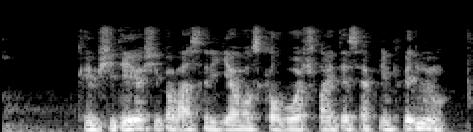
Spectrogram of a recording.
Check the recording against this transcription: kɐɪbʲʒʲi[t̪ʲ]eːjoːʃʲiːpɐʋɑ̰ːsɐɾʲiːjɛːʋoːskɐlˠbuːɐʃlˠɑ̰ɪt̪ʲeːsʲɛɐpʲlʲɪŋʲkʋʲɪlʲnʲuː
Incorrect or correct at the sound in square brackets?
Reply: incorrect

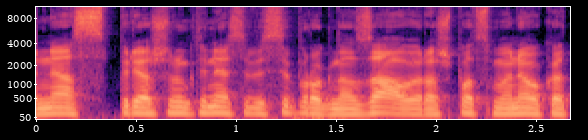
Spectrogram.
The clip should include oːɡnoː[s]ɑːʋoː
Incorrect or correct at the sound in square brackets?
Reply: incorrect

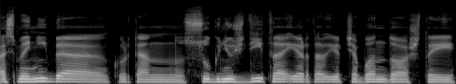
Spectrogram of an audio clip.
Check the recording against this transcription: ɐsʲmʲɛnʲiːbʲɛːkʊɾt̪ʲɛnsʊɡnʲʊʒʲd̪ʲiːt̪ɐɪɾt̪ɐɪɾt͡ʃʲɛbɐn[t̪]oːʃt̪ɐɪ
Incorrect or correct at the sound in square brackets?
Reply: incorrect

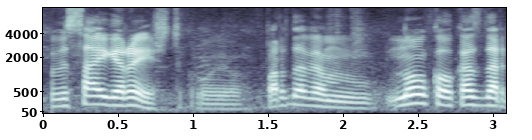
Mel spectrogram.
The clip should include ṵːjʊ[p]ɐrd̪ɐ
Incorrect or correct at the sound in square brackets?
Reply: correct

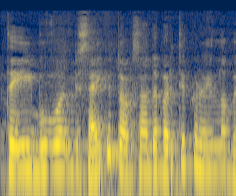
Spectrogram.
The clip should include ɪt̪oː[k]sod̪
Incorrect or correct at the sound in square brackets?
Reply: correct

